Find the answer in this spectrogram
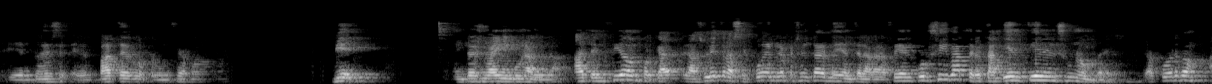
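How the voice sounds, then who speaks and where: A man lectures as a university tutor, walking through exam answers and often pausing to check that everyone follows. His voice is mellow and a bit higher than usual for a man. The recording is dull and lo-fi, with a lot of room echo. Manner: methodical, checks understanding with frequent "¿de acuerdo?". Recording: echoey, dull lo-fi classroom recording.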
